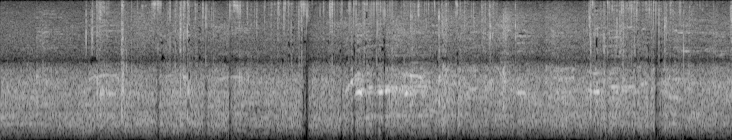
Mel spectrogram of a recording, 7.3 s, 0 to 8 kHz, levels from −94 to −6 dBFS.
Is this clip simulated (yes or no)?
no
